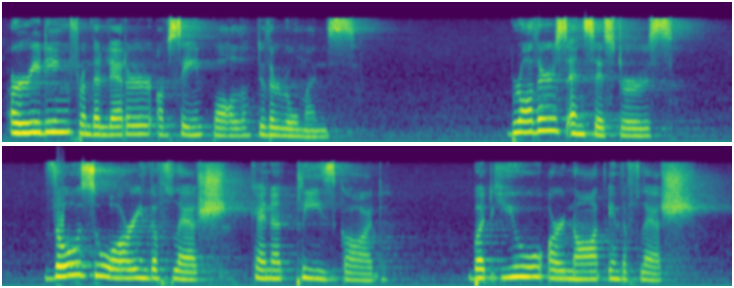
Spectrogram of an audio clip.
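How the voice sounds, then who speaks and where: A woman's voice: mid-range voice, slow pace, darkish tone. A woman in her thirties reading scripture solemnly as lector at a lectern microphone in a chapel. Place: chapel, indoors. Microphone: gooseneck lectern microphone. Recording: long chapel reverb.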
